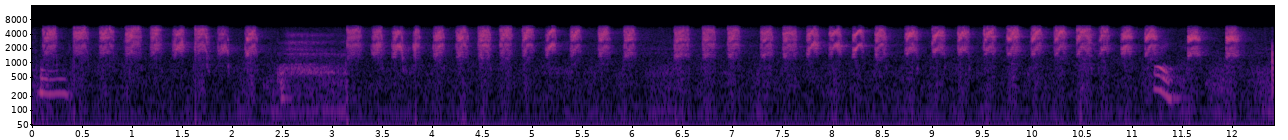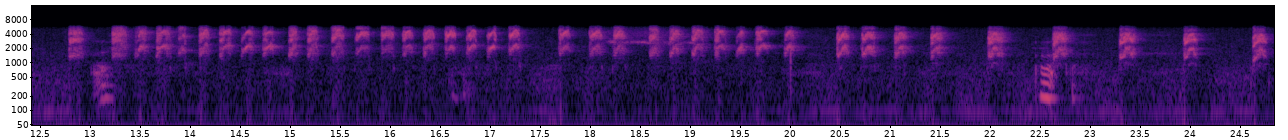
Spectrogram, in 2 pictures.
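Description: Cockatiel squawking harshly and over and over, about four calls a second with only brief pauses, while held wrapped in a towel for wing clipping.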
